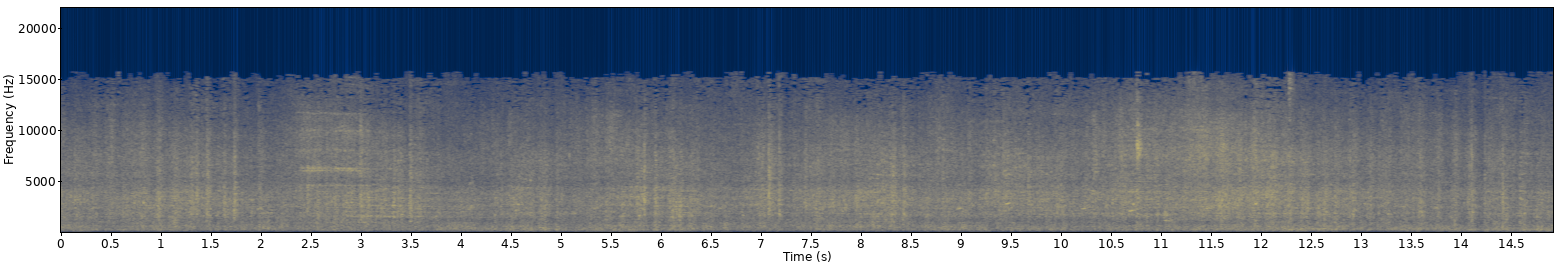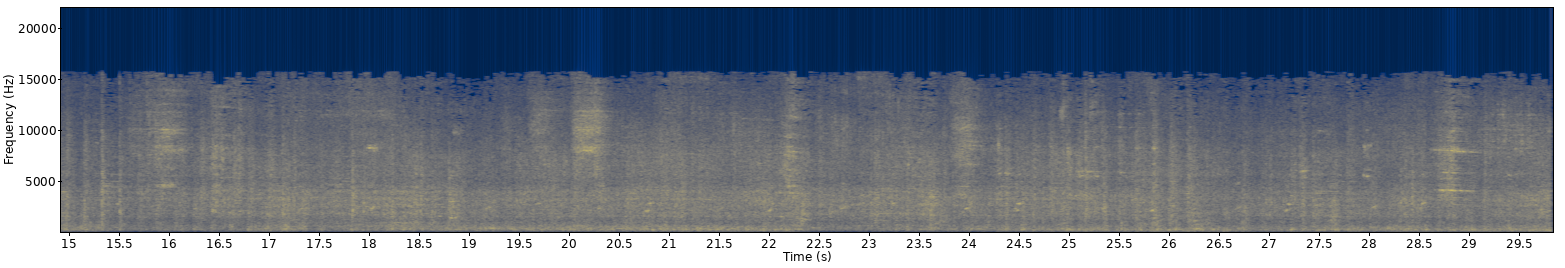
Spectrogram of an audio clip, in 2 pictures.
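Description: CSX freight train cars rolling past close by: steel wheels running over the rails in a loud, steady rolling noise, with a few brief high wheel squeals.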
